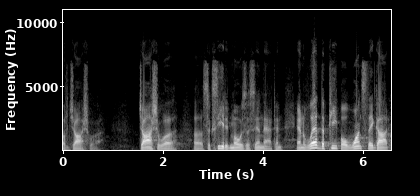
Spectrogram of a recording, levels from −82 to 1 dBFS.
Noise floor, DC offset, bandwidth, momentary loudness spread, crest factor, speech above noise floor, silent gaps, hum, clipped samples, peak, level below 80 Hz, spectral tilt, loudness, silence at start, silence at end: -59 dBFS; under 0.1%; 8.6 kHz; 17 LU; 18 dB; 43 dB; none; none; under 0.1%; 0 dBFS; -48 dBFS; -7 dB/octave; -17 LUFS; 0 s; 0 s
